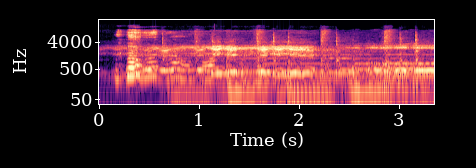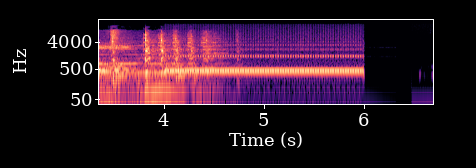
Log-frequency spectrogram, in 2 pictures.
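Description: A phone call's ringing tone plays for about six seconds, a steady electronic tone with a repeating low pulse underneath, fairly loud, then cuts off abruptly into silence.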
